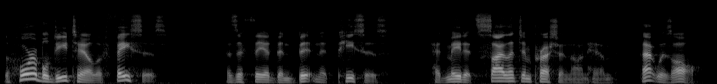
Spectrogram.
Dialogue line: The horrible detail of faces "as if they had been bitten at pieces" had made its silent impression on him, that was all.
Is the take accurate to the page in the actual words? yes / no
yes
